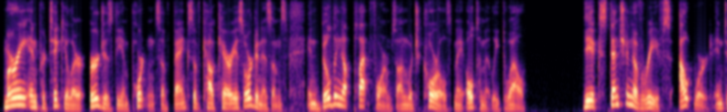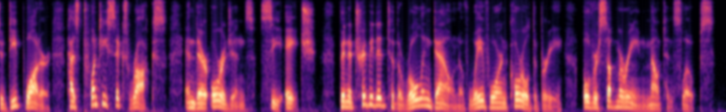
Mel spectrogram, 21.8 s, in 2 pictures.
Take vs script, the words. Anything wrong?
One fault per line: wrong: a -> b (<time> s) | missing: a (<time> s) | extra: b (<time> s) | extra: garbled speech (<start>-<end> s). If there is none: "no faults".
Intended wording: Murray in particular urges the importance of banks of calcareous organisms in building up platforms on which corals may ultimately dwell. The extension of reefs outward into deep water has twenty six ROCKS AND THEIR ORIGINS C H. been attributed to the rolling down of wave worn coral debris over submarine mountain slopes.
no faults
